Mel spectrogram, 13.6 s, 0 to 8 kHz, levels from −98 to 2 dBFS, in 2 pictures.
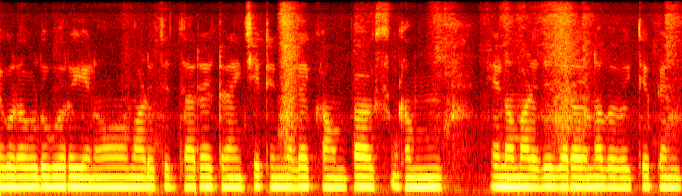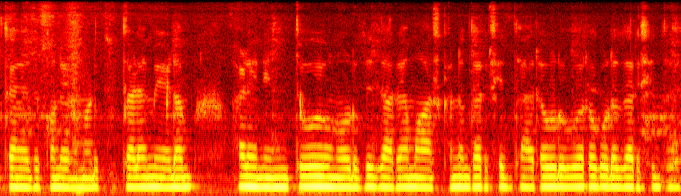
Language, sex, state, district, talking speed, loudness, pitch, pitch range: Kannada, male, Karnataka, Bellary, 115 wpm, -15 LUFS, 145 Hz, 145-150 Hz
